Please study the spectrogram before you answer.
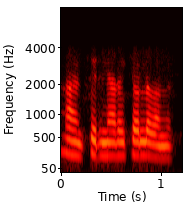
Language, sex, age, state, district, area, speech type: Tamil, female, 30-45, Tamil Nadu, Thoothukudi, rural, conversation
